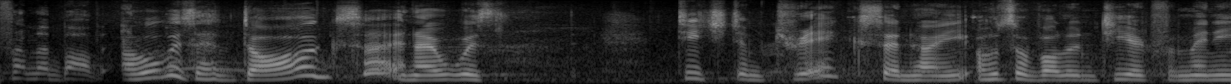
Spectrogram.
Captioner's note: narrating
